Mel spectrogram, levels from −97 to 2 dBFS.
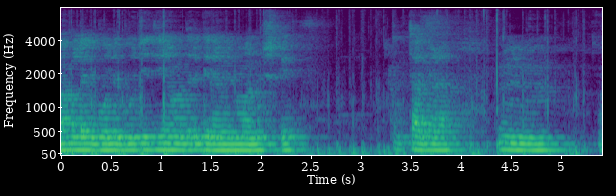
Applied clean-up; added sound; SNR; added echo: none; Computer keyboard; 15 dB; reverberation time 0.7 s.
